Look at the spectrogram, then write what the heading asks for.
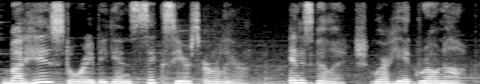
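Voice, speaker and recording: Woman acting frontier heroine, wry, tough, lively intonation, game cutscene narration, clear musical backing. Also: lowish voice, moderate pace, faint music behind, lightly acted. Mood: solemn storytelling. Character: tough, wry frontier businesswoman narrating her family's saga.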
